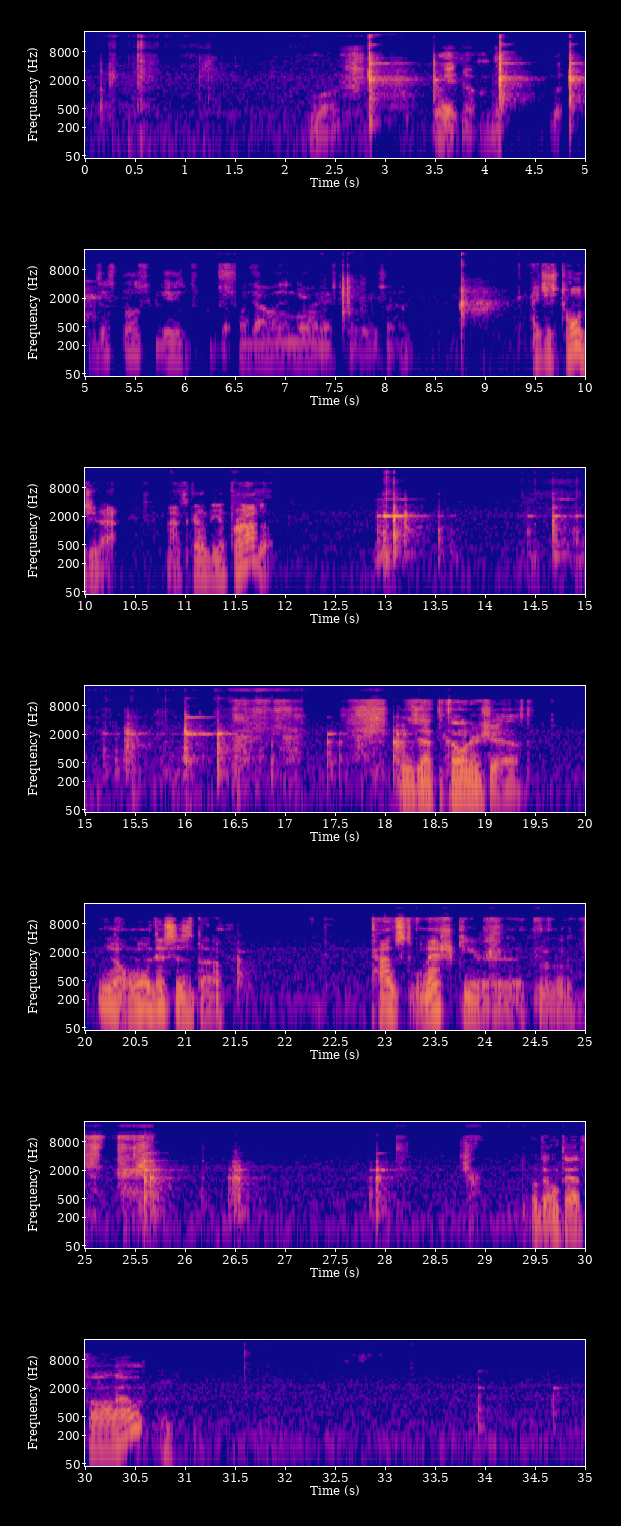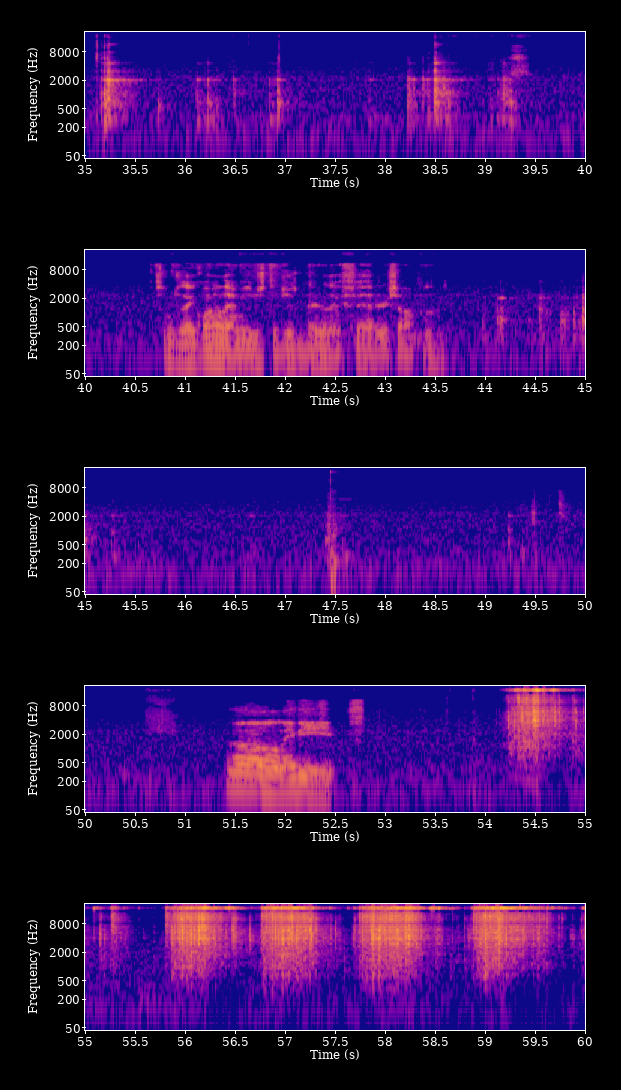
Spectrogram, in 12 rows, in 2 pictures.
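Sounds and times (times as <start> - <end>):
metal parts clinking: 54.2 - 60.0
metallic ratcheting: 54.2 - 60.0.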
